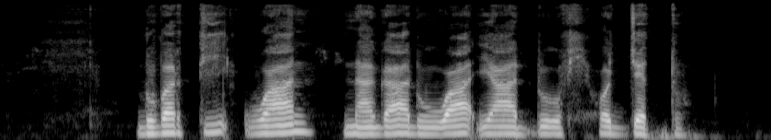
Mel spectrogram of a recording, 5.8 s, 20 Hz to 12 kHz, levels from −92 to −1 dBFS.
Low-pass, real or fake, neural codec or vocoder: 10.8 kHz; fake; vocoder, 44.1 kHz, 128 mel bands, Pupu-Vocoder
